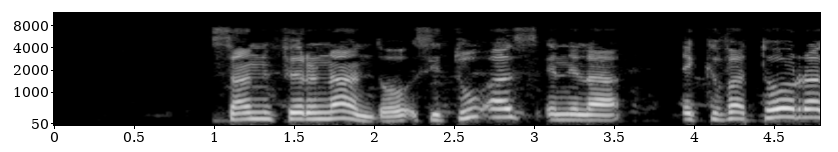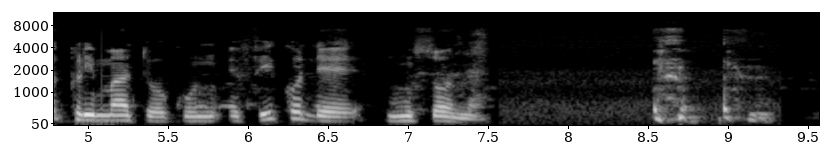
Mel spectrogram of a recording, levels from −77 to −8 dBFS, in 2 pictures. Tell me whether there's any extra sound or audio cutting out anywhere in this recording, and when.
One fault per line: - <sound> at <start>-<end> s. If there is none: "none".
- cough at 8.5-9.3 s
